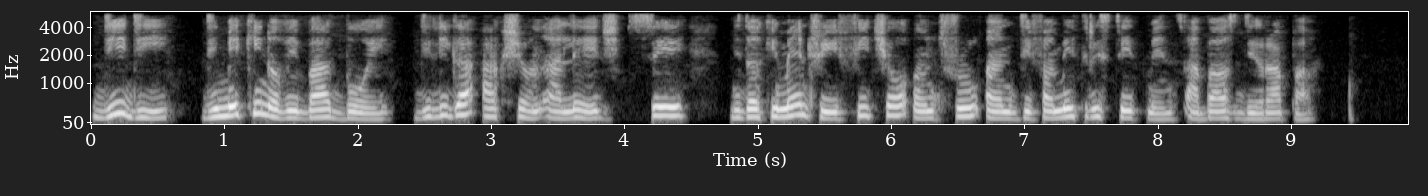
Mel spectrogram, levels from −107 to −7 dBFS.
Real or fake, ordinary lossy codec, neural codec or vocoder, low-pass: real; none; none; 5.4 kHz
